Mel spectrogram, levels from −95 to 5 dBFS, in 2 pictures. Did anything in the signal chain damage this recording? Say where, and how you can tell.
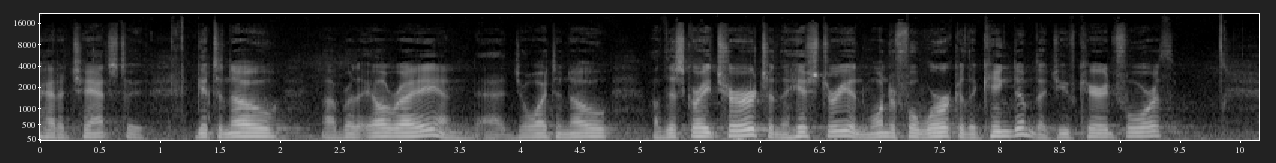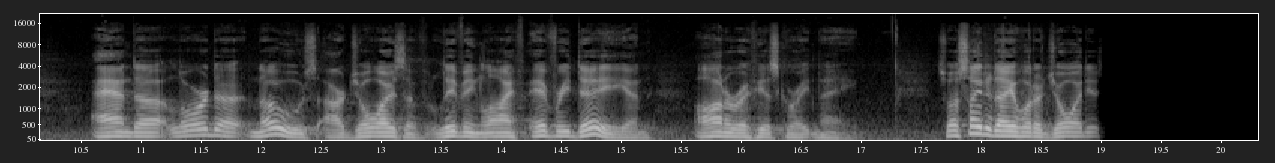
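No, nothing in the signal chain damaged this audio. The level eases down in a smooth fade-out starting around 18.5 s and reaching silence at 19.05 s, with no click or hard edge, just as an editor would shape an ending.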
